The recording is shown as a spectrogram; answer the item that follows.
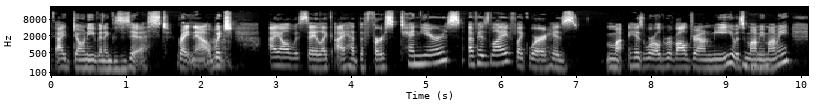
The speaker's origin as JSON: {"language": "English", "country": "Canada", "moved": "yes", "lives_now": "Los Angeles, United States", "said": "my family's all in Canada. I'm Canadian."}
